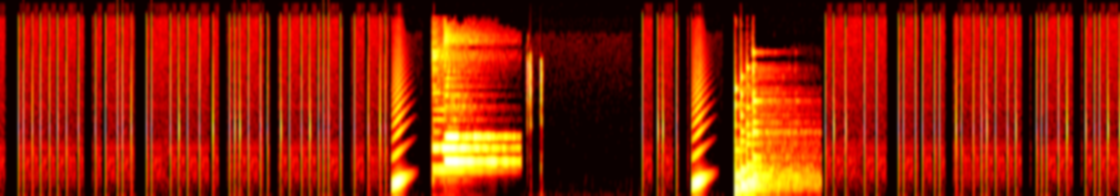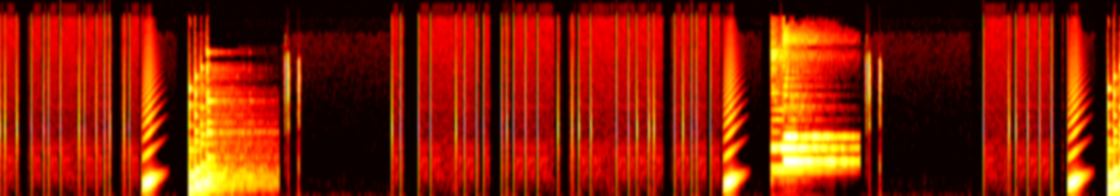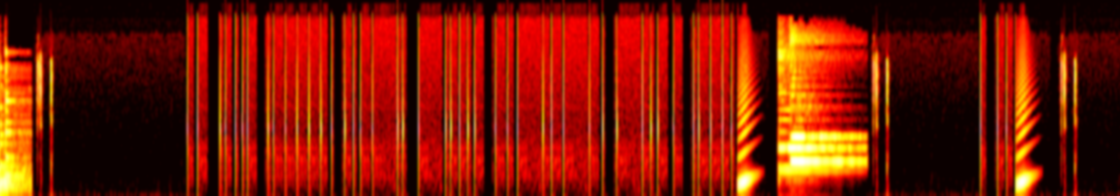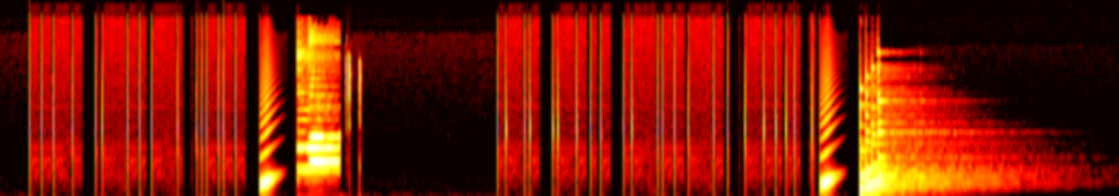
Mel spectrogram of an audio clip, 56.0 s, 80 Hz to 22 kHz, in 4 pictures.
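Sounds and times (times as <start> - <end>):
keyboard tap clicks: 0.0 - 4.9, 8.0 - 8.6, 10.3 - 15.7, 18.9 - 23.0, 26.6 - 27.2, 30.4 - 37.2, 40.4 - 40.7, 42.4 - 45.1, 48.2 - 52.3
message alert chime: 52.8 - 54.6.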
